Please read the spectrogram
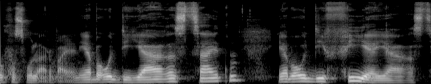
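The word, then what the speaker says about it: die Jahreszeiten: هون لما وصلت بكلمة تانية بدي ألفظ حرف الآ، فبقول دي ياغسزايتن، دي ياغسزايتن، وحرف الآ هون تلفظ مثل حرف الغين باللغة العربية.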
